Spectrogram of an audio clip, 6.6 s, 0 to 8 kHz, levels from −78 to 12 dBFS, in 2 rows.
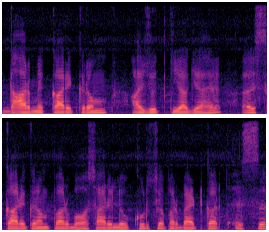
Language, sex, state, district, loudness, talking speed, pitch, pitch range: Hindi, male, Bihar, Darbhanga, -19 LUFS, 165 wpm, 115 Hz, 110-125 Hz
